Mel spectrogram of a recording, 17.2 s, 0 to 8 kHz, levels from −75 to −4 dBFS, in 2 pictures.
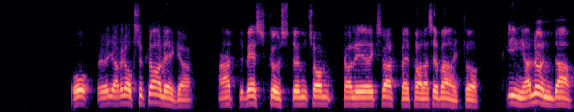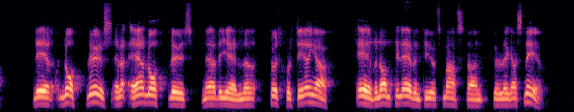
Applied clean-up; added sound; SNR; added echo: neural mask model DeepFilterNet 3.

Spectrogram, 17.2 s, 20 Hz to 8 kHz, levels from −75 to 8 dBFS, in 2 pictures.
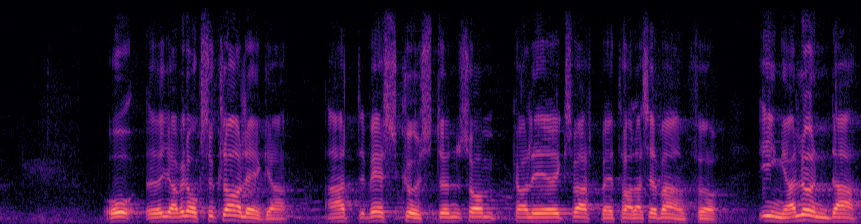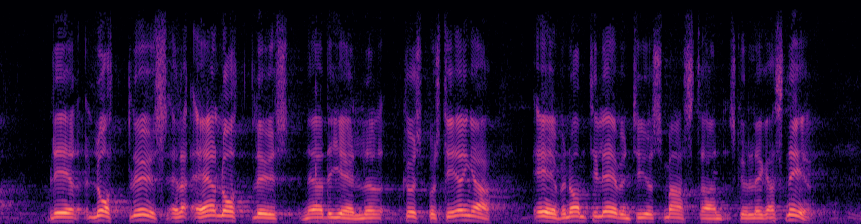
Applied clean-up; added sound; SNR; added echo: none; none; none; none.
